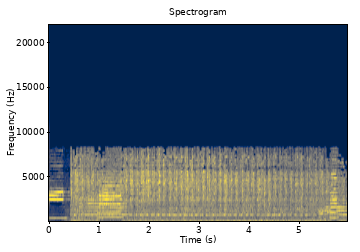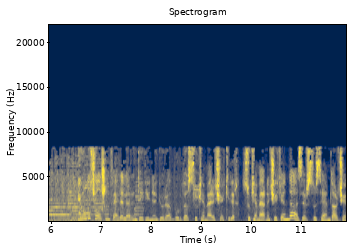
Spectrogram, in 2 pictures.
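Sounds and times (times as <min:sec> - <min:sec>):
short car horn toot: 0:00.0 - 0:01.7, 0:05.4 - 0:08.2
car and truck engines rumbling in traffic squeezing past roadworks: 0:00.0 - 0:11.8
speech: 0:06.9 - 0:11.8.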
